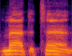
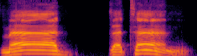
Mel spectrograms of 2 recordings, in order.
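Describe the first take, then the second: First: The middle d sound is short and single. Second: The middle d sound is held and doubled. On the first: The speaker calls it wrong. "It's not mad atan" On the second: The speaker calls it right. "It's mad datan"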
